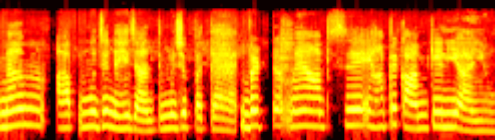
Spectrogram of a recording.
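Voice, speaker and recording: A woman performs a put-on character voice at an extremely high pitch. Her pace is moderate, and her pitch variation is ordinary. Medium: fan dub. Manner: polite, respectful.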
